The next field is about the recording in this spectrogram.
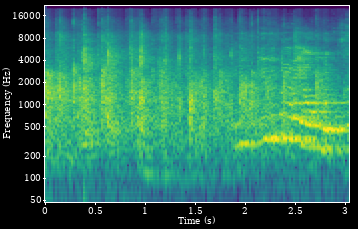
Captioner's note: clapping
